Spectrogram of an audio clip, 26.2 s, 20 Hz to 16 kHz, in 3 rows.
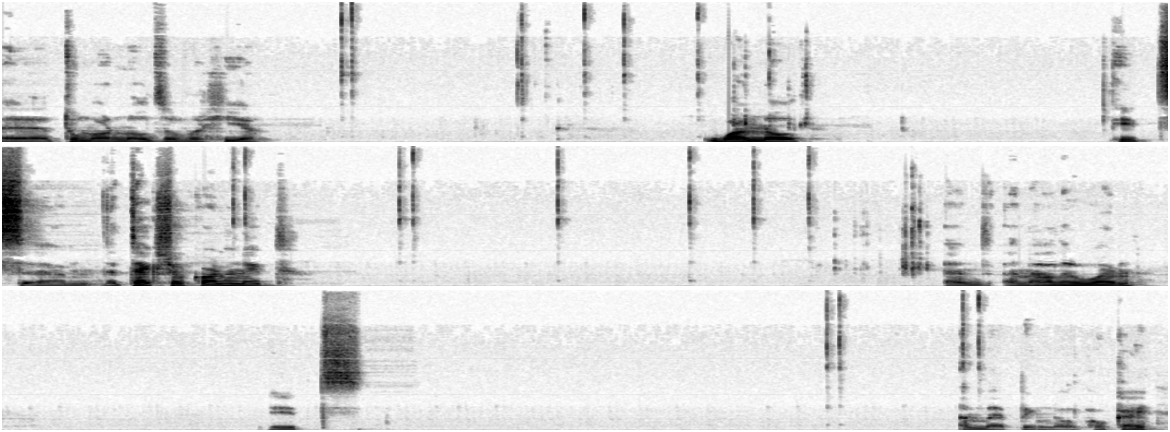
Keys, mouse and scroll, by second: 1.0-1.3 scroll down 1, 1.7-2.5 scroll up 1, 2.5 click, 4.5 click, 12.7-14.3 drag.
